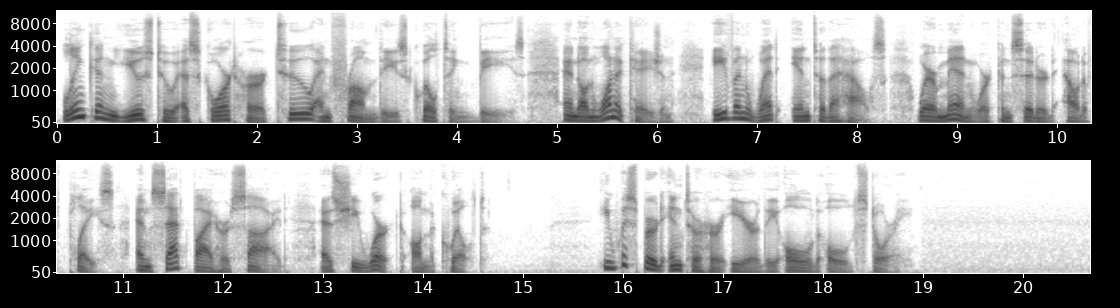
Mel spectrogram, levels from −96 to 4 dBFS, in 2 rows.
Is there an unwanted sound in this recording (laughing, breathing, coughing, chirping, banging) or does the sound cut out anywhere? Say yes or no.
no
